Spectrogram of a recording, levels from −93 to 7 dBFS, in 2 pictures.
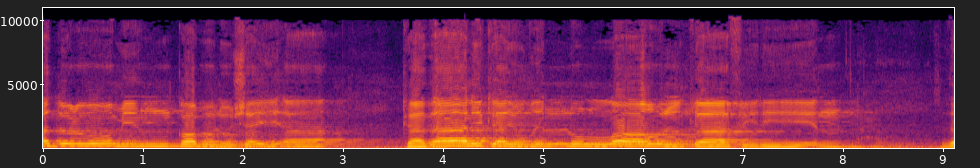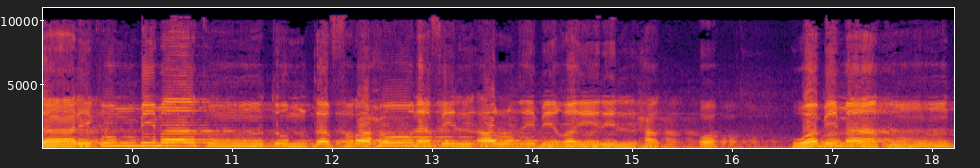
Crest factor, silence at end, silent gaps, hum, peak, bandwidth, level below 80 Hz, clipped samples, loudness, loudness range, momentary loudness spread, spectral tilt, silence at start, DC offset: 12 dB; 0 s; none; none; 0 dBFS; 10.5 kHz; -44 dBFS; under 0.1%; -12 LUFS; 3 LU; 12 LU; -6.5 dB/octave; 0 s; under 0.1%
